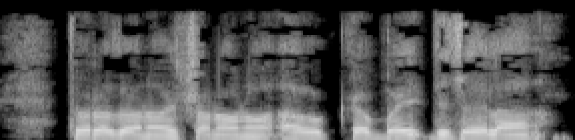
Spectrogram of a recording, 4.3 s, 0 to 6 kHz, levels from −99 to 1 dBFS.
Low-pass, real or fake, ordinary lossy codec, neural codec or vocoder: 5.4 kHz; real; MP3, 24 kbps; none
